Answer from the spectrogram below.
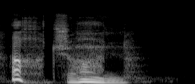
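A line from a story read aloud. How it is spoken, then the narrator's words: Sighing. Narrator (German): seufzte Carrie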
